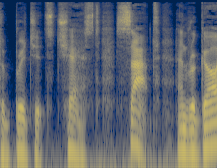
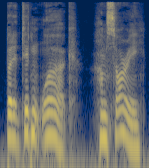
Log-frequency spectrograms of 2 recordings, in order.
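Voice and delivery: put-on higher, light voice for a young woman, apologetic; young woman Bridget; 8 semitones higher than usual. A narrator's reading. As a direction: voice Bridget a touch higher and earnest.

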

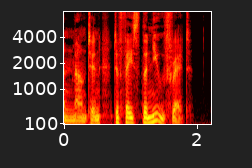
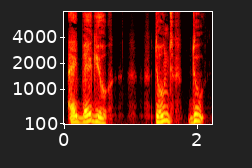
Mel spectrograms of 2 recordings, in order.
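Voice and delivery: pleading porter; 5 semitones higher than usual. A narrator's reading. Porter begging at gunpoint.

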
